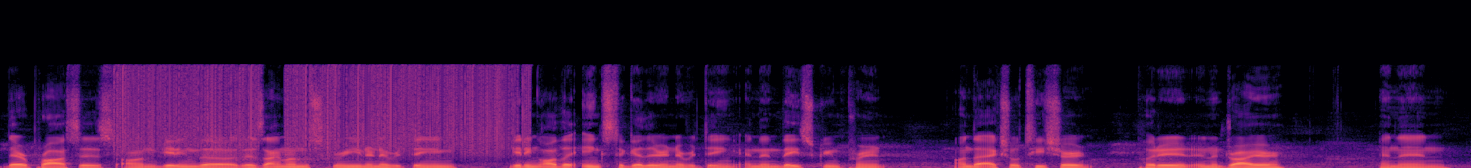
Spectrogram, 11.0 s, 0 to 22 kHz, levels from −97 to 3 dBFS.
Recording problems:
crackling; noticeable; from 1 to 2 s and from 2 to 4 s; 10 dB below the speech
chatter from many people; faint; throughout; 25 dB below the speech

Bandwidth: 13.5 kHz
